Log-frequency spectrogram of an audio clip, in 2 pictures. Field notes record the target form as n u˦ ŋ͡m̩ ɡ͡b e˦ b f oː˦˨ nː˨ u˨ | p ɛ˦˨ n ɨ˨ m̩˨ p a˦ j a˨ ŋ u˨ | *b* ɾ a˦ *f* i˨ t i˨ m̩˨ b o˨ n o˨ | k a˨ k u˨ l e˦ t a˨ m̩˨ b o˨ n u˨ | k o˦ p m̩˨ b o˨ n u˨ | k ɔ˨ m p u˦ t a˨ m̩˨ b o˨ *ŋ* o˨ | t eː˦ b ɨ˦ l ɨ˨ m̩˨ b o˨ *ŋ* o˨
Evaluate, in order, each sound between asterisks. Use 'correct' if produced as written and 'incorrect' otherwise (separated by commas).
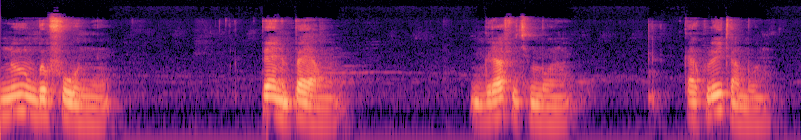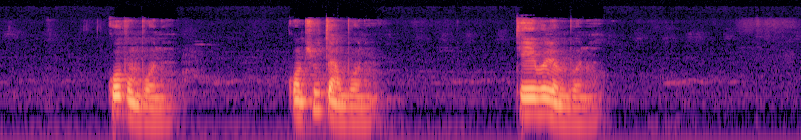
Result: incorrect, correct, incorrect, incorrect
